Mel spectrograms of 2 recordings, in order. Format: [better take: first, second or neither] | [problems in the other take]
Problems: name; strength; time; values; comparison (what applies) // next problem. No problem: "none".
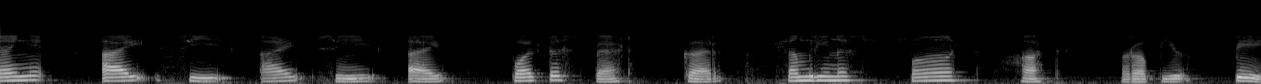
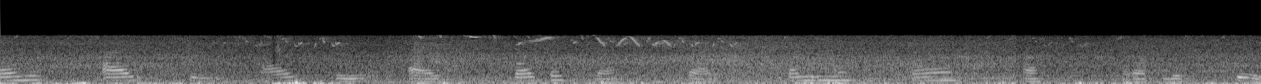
first | background sound (Chirp, tweet); 4 dB above the speech // room echo; dies away in 0.2 s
